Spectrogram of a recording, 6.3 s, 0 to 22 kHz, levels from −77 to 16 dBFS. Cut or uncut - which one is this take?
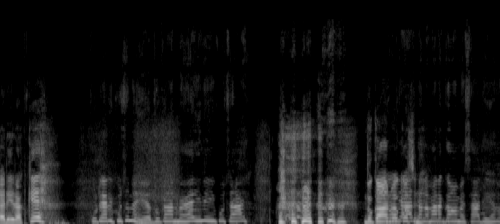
uncut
